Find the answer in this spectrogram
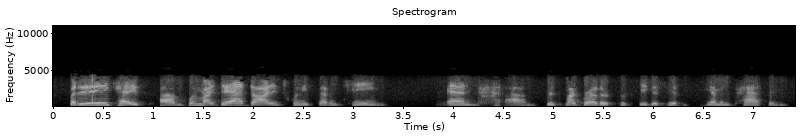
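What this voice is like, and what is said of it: Out of breath, panting while talking. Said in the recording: “I'm out of breath. I'm running up the stairs now.”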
